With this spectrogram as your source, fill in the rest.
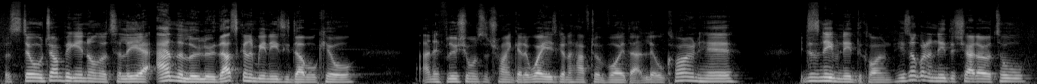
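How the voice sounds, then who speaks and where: A man's voice, a little hoarse and worn from talking, narrates game footage in a quick, excitable play-by-play. He sits at a home desk mic, reacting to each big moment with loose, slangy enthusiasm. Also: mid-range voice. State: hoarse, losing his voice. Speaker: video host. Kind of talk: gameplay commentary.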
